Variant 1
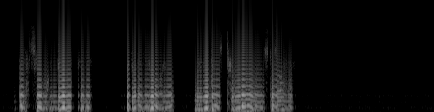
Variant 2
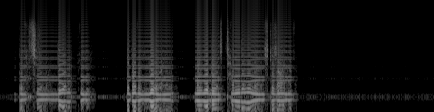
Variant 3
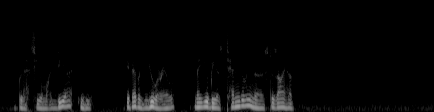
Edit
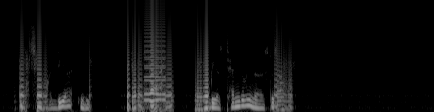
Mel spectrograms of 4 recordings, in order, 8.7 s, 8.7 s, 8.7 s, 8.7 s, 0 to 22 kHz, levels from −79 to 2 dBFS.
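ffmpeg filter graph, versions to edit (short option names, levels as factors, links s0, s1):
-filter_complex "[2:a]asplit=2[s0][s1];[0:a]asplit=4[s2][s3][s4][s5];[s2]atrim=end=0.952[s6];[s0]atrim=start=0.948:end=1.792[s7];[s3]atrim=start=1.788:end=2.882[s8];[1:a]atrim=start=2.878:end=3.312[s9];[s4]atrim=start=3.308:end=4.192[s10];[s1]atrim=start=4.188:end=5.482[s11];[s5]atrim=start=5.478[s12];[s6][s7]acrossfade=d=0.004:c1=hsin:c2=hsin[s13];[s13][s8]acrossfade=d=0.004:c1=hsin:c2=hsin[s14];[s14][s9]acrossfade=d=0.004:c1=hsin:c2=hsin[s15];[s15][s10]acrossfade=d=0.004:c1=hsin:c2=hsin[s16];[s16][s11]acrossfade=d=0.004:c1=hsin:c2=hsin[s17];[s17][s12]acrossfade=d=0.004:c1=hsin:c2=hsin"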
